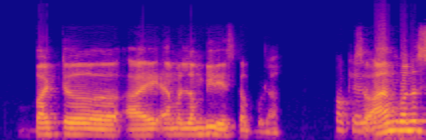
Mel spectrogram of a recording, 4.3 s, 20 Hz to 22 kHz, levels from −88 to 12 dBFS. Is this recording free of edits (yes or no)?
yes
